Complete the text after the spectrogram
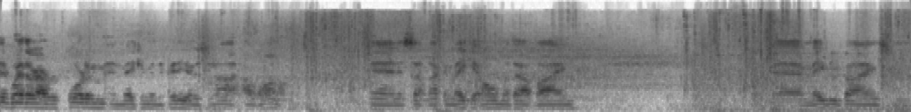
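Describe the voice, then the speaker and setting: A man with a fairly low voice talks casually to his viewers while he plays, rambling and easygoing and breaking into laughs often. He speaks into a desk microphone in his home streaming room. A steady hiss runs under the recording. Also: low-quality recording. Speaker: variety game streamer.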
